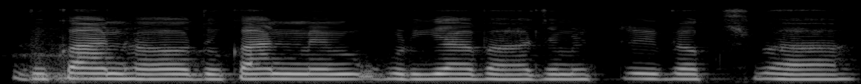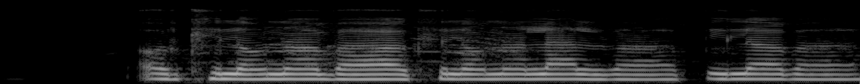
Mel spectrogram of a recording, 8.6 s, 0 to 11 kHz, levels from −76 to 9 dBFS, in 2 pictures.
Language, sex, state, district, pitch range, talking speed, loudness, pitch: Bhojpuri, female, Uttar Pradesh, Gorakhpur, 195-200 Hz, 120 wpm, -26 LUFS, 195 Hz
